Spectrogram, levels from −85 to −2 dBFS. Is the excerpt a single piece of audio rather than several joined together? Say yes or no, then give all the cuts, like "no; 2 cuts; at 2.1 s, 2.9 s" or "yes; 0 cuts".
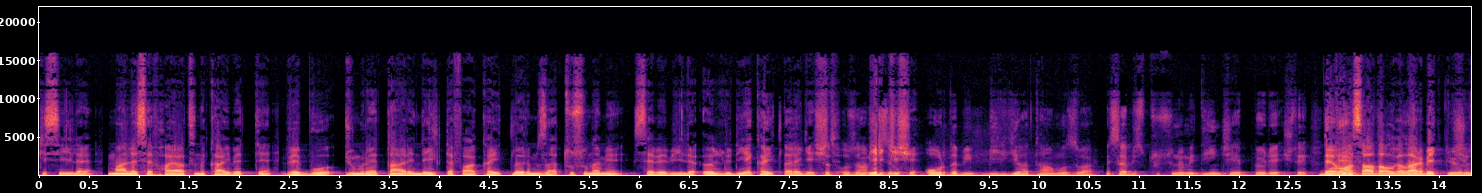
yes; 0 cuts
